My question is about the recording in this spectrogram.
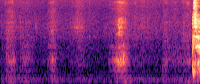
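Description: Faint scratching of a pen writing digits on squared paper: a few short, light strokes, one slightly louder about a second in.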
